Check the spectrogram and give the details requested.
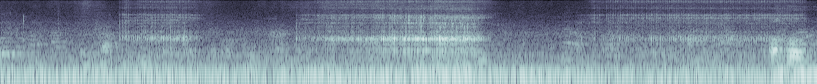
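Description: A person imitates snoring: about three rough, rattling breath sounds over a low background rumble, mimicking someone snoring in sleep.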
